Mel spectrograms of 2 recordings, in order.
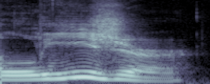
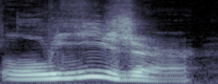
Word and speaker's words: leisure: Americans say, I work in the leisure industry. So Americans say leisure. We say leisure.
